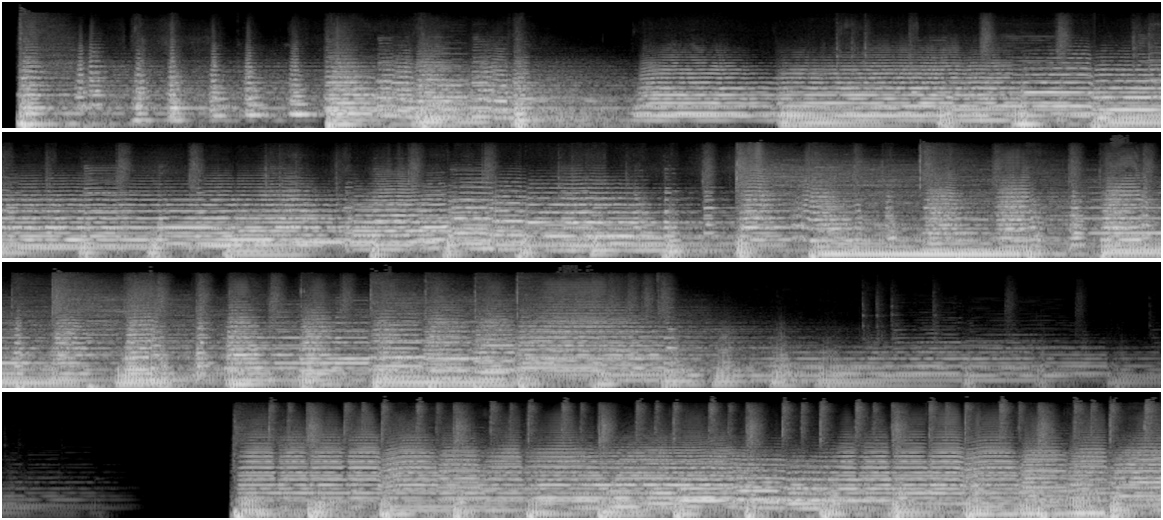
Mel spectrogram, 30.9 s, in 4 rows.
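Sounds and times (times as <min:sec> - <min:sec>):
polka music: 0:00.1 - 0:23.4, 0:24.7 - 0:30.8.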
